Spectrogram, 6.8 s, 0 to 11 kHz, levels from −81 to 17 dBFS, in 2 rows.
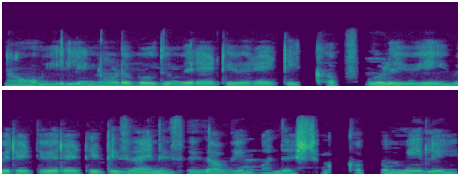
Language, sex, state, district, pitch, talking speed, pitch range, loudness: Kannada, female, Karnataka, Belgaum, 175 Hz, 130 wpm, 165-185 Hz, -20 LUFS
